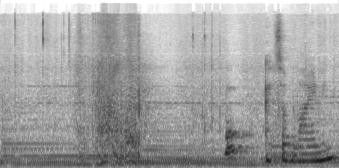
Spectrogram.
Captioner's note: zipping bag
